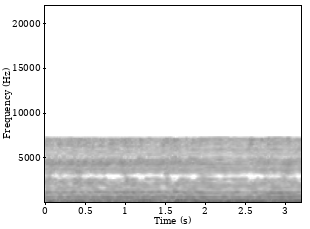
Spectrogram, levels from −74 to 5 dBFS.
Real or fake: fake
